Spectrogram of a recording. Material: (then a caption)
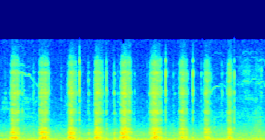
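Paper. A dip pen nib, held in the fingers, scratches across a large flat sheet of white drawing paper with an ink sketch, mounted on a board, in short, fast hatching strokes. Each stroke is a dry, bright, raspy scratch, repeating in a steady rhythm of roughly two to three per second over a quiet low background hum.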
